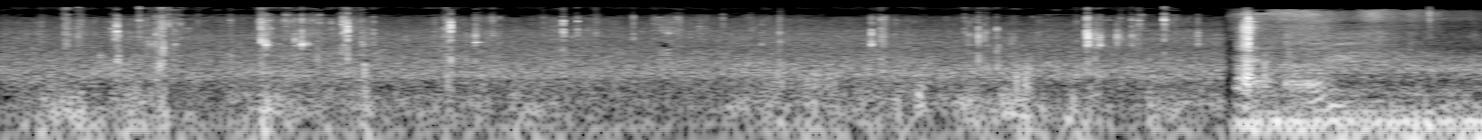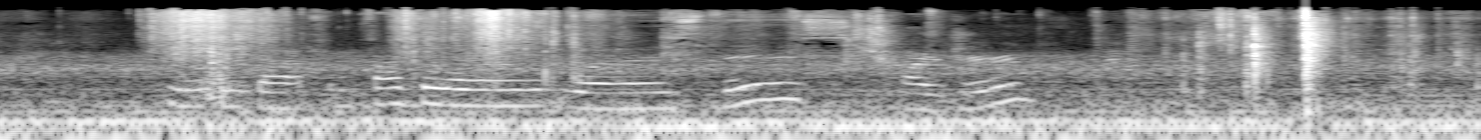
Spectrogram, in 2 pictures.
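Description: Outdoor ambience with traffic and small handling noises while walking. After a sudden change about six seconds in, a steady low hum starts, with a wavering voice-like melody over it and a few sharp rustles of shopping packaging.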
